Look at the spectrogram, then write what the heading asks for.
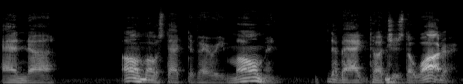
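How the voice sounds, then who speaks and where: A man's voice: deep voice, lively intonation, measured pace, bright, forceful tone, exaggerated voice. A man voicing a chatty male hippo animatronic who tells a long folksy story, rambling with lots of uh and you know. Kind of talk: game character monologue.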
